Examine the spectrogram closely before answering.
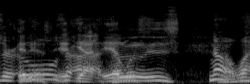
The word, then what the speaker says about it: Elwes: Yeah, Elwes.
